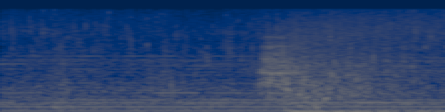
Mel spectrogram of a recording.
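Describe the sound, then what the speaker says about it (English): Water pours steadily from a vent in Horizon Forbidden West, a soft broadband rush that swells louder partway through over a low game-ambience hum. "Water's coming from that vent."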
